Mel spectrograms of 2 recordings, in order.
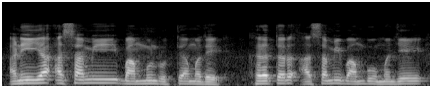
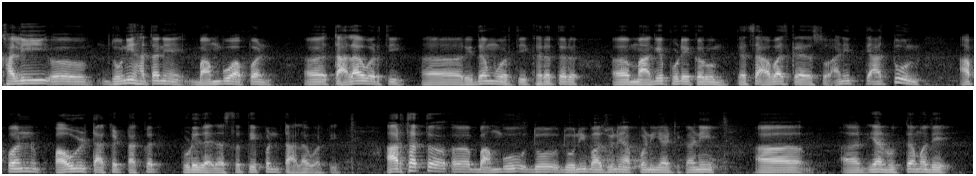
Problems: background sounds at intervals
